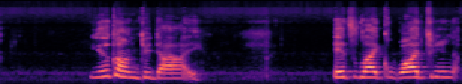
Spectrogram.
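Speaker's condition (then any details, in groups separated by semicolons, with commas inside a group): Cerebral palsy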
